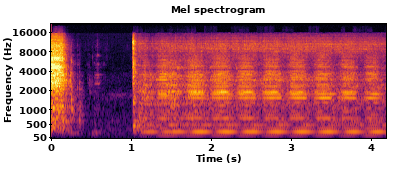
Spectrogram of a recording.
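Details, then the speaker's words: Espresso machine pump droning steadily, swelling and fading about twice a second, louder than a healthy rotary pump, while it refills the boiler. The owner suspects the needle valve, after reading of a similar noise that cleaning it cured. "so right now okay that noise is is uh refill the water to the uh boiler so again the the pump is making that noise"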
